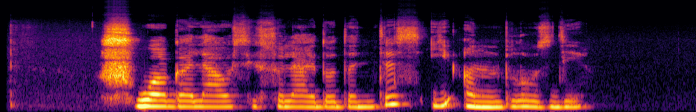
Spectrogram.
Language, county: Lithuanian, Vilnius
